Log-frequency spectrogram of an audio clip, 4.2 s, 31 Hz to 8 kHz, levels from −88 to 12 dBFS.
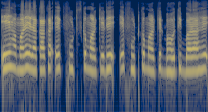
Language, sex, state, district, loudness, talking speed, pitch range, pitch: Hindi, female, Bihar, Vaishali, -15 LUFS, 245 wpm, 245-275 Hz, 265 Hz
